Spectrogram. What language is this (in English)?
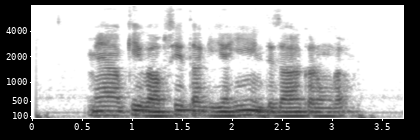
Urdu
